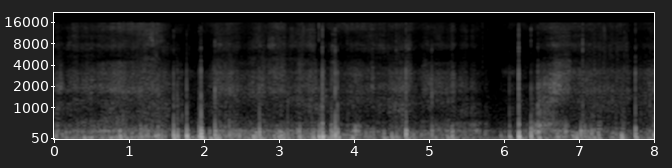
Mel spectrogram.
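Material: Plastic.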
